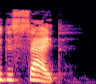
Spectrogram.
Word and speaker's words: decide: D-E-C-I-D-E. E. – Correcto. Hay una E muda al fin de la palabra. No la pronuncias. Así que el sonido al fin de la palabra es D.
